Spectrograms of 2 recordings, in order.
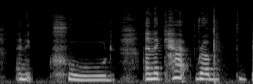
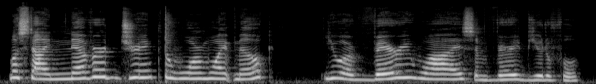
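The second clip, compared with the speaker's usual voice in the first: mock sorry; 6 semitones higher than usual. A narrator's reading. Cat pretending sorrow to win the woman. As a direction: pretend pitiful wheedling. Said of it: "the cat pretended to be sorry and said".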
